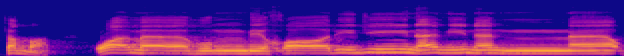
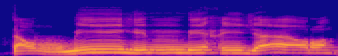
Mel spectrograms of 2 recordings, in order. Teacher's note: yang baca dengan izhar maksudnya gunanya tidak dipanjangkan insah wa Hum bhorijina minanar enggak dipanjangin tarmiihim biijarah enggak dipanjangin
